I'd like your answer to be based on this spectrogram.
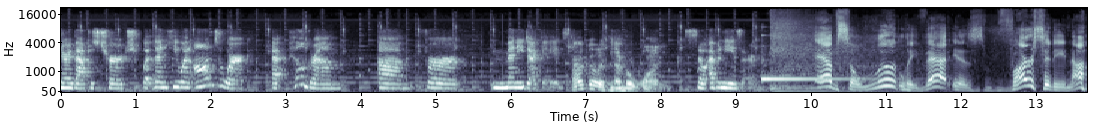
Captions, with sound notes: but then he went on to work at Pilgrim for many decades. - I'll go with number one. - So, Ebenezer. (tone chimes) - Absolutely! That is varsity knowledge.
